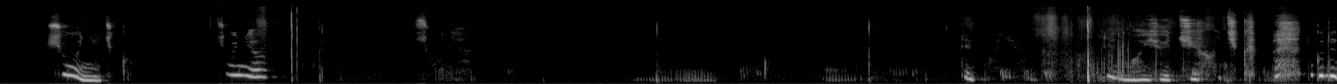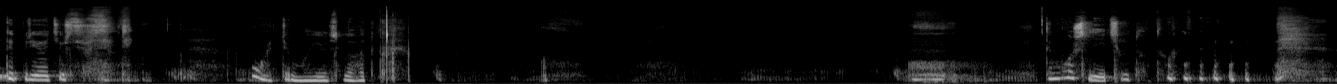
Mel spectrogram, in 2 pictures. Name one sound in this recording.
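A cat meows loudly and repeatedly, close by.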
